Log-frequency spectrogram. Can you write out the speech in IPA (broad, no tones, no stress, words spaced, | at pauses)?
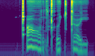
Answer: qʼɔːrkʼɤctœj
